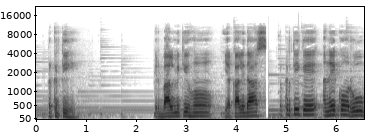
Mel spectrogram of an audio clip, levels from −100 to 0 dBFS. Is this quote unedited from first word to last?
no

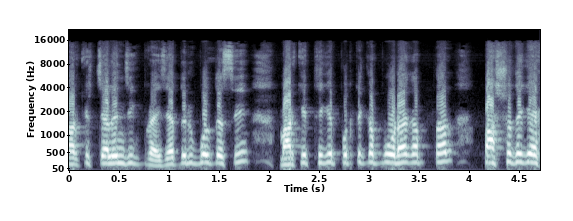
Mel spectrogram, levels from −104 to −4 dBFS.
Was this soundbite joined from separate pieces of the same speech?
no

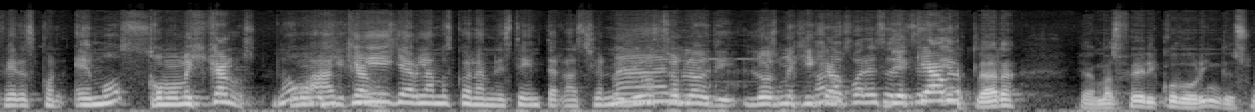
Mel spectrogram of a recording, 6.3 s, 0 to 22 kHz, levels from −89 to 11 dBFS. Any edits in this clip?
yes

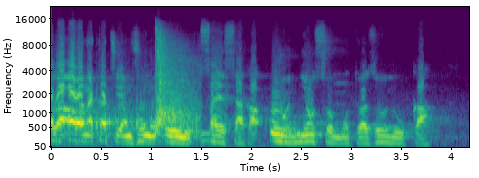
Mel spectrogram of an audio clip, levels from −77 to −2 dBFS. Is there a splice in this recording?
yes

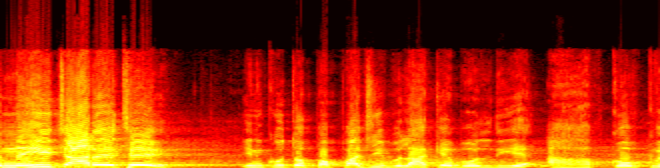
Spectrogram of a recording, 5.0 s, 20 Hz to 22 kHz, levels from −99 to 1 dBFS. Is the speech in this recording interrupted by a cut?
no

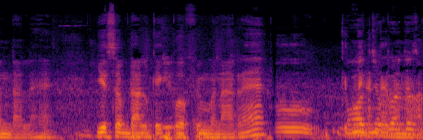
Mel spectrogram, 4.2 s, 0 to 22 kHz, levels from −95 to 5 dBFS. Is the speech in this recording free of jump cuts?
no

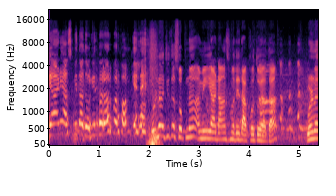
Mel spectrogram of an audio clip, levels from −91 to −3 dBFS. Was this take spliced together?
yes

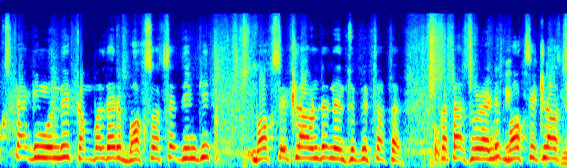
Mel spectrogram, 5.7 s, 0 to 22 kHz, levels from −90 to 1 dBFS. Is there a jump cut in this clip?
no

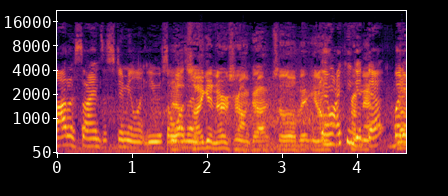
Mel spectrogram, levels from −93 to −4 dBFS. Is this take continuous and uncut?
no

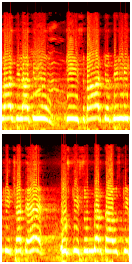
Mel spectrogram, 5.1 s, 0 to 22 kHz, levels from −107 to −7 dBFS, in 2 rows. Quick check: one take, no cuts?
no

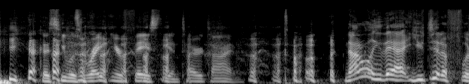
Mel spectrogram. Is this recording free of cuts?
no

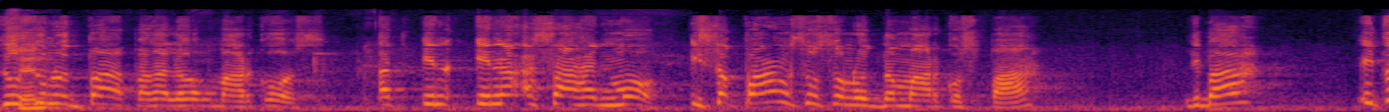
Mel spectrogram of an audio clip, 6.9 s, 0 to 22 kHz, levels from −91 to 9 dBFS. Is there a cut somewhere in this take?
no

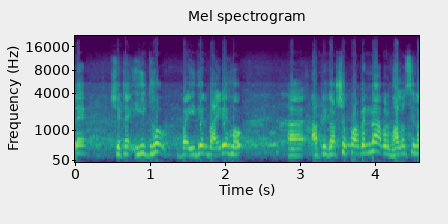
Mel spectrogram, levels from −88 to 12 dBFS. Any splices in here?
no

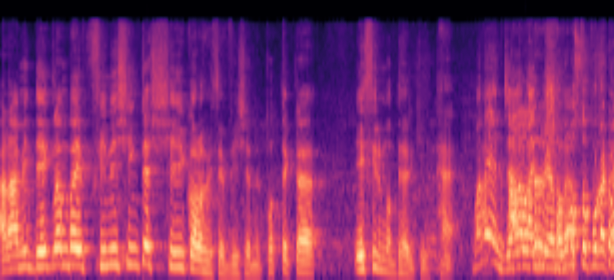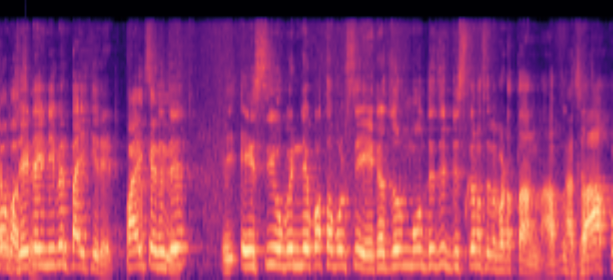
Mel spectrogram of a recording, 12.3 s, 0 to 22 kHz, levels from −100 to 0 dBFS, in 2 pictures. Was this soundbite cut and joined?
yes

